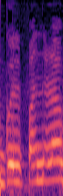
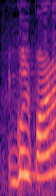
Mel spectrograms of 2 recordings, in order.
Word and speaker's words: Gul Panra: मतलब हर कोई जो है वो इसको उल्टा प्रोनाउंस करता है, कोई गुलपंदरा बोलता है, कोई कुछ। गुलपाना ही है? हाँ, गुलपाना है जी।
